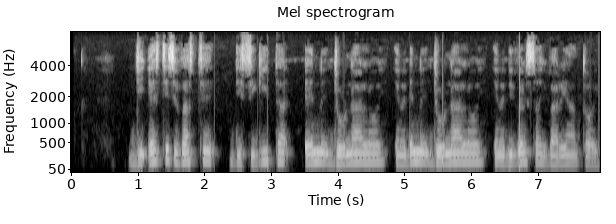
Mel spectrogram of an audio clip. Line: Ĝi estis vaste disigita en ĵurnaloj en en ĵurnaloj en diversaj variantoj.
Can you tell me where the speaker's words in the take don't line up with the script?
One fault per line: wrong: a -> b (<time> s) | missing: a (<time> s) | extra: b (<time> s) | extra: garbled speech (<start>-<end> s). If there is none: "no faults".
no faults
